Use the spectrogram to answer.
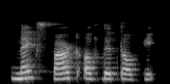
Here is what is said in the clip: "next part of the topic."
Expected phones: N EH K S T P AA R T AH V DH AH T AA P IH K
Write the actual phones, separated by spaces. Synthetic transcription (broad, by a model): N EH K S T P AA R T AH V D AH T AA P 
